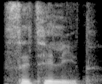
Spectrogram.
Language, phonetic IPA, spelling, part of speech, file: Russian, [sətʲɪˈlʲit], сателлит, noun, Ru-сателлит.ogg
- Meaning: satellite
